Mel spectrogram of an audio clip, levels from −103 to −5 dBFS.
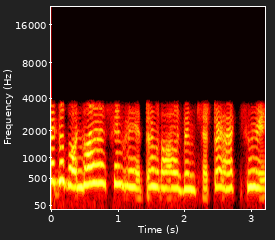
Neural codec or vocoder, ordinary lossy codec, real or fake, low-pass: codec, 16 kHz, 0.5 kbps, FreqCodec, larger model; Opus, 64 kbps; fake; 3.6 kHz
